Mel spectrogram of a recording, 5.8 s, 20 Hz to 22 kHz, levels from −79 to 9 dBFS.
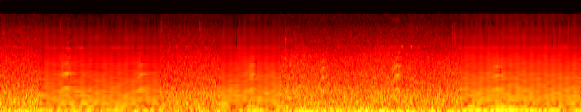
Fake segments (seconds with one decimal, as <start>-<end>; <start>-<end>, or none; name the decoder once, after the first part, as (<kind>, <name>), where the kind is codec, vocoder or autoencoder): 0.4-1.6 (vocoder, BigVGAN v2); 2.2-2.8; 4.6-5.8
